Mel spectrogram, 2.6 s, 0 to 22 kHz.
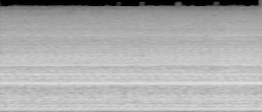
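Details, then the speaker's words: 2000 Toyota Camry 4-cylinder, high mileage, just after exhaust flex pipe repair, cold start: steady even idle, exhaust much quieter than before with no leak roar, light rattly chatter from worn parts; no check engine light. "It runs. Nowhere near as loud as it was. We're just hearing all sorts of weird sounds from everything being worn out."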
